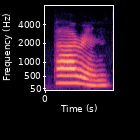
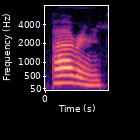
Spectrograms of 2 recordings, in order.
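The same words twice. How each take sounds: The two takes are said the same way.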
